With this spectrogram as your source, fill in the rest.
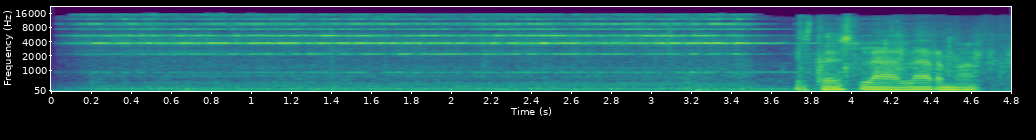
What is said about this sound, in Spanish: Esta es la alarma que marca la hora a la que empieza la reunión de primera en El País, que es la reunión en la que se decide de qué temas va el periódico en la portada del día siguiente.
